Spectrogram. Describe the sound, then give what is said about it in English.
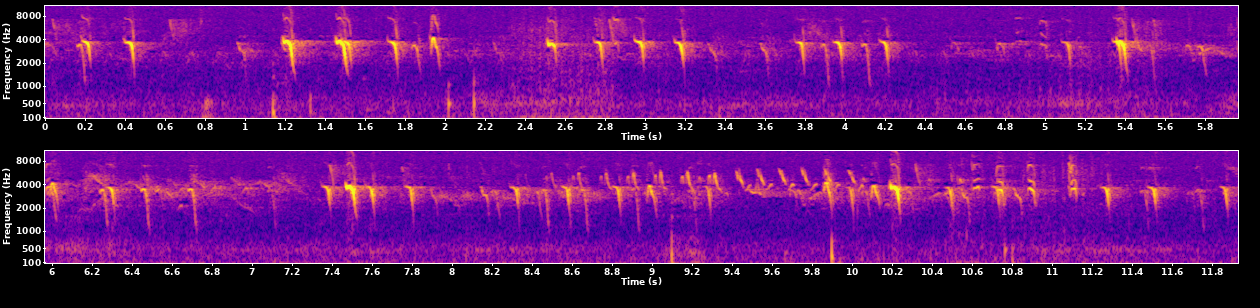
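A bird caught in a net, as birds from a flock are being netted, captured and put in cages, calls over and over, with sharp, high chirps in quick irregular bursts and a few low clucks underneath. No one speaks. “Here's another bird.”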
